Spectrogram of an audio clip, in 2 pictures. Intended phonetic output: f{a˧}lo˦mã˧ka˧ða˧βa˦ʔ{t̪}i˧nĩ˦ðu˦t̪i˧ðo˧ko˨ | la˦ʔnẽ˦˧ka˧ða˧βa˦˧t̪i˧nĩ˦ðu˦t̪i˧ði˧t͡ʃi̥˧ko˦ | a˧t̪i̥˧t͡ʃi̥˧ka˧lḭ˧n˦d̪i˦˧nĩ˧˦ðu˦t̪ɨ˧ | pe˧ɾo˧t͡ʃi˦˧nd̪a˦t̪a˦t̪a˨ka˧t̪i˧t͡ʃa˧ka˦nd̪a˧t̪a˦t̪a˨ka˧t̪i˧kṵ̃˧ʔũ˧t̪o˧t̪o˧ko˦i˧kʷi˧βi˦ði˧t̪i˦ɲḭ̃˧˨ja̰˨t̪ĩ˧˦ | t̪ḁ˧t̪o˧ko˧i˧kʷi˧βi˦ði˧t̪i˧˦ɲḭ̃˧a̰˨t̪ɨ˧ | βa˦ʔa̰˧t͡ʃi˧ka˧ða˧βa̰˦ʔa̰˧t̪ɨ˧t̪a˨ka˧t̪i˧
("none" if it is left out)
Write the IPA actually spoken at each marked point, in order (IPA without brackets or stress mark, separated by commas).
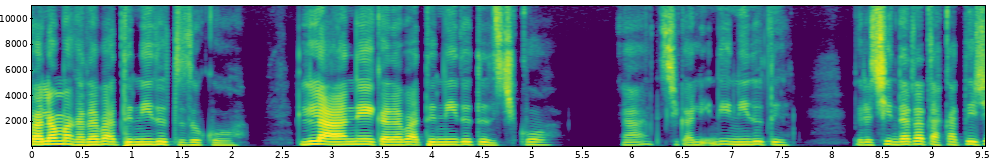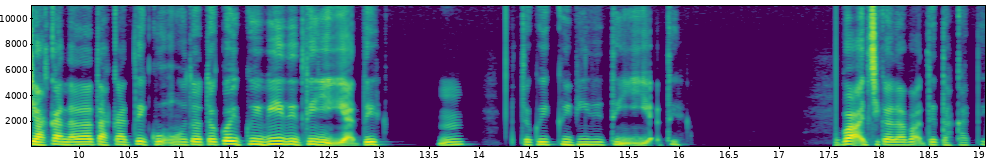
a˧, t̪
